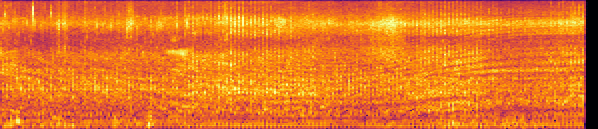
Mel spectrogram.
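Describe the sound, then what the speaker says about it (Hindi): A tractor pulling a plough through a waterlogged field rumbles with a steady low engine drone at a moderate distance, a continuous throb with faint occasional knocks. "वो रहा हमारा ट्रैक्टर, हल लगा रहा है"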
